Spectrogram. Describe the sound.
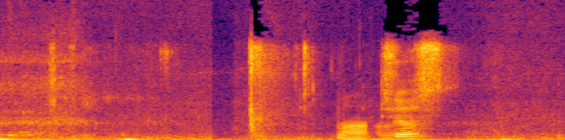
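Typing on a computer keyboard: a few quick clicks and taps rattle under people talking, the voices dominating throughout.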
